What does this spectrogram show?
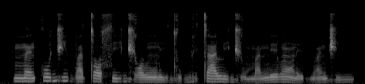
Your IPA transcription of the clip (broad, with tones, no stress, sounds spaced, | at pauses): m ɛ̃˦ k o˦ d͡ʒ i˦˨ b a˨˦ t ɔ˦ s i˦ d͡ʒ ɔ˧ l ũ˧ ɾ i˨ d u˧ b i˦ t a˦ l i˧ d͡ʒ o˨ m a˨˦ n e˦ l ɔ̃˦˨ ɾ e˨ b ã˨˦ d͡ʒ i˦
